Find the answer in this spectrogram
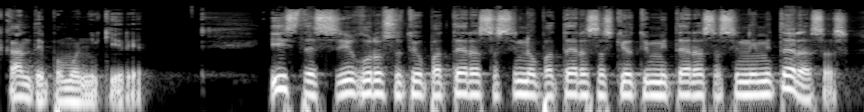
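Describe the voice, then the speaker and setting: A man voicing a calm young student debater. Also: mid-range voice, gravelly, close to an everyday voice. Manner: measured, patient, then gently persuasive.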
